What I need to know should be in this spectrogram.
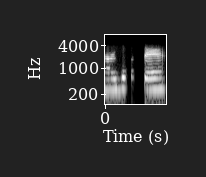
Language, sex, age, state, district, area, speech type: Assamese, female, 30-45, Assam, Golaghat, rural, conversation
